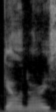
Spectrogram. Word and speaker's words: Gallinari: Danilo Gallinari, is that how you say his name? – Yeah. – Danilo Gallinari signs 3-year deal with the Hawks.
